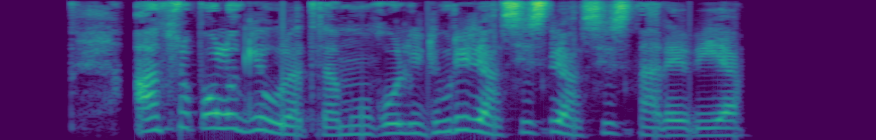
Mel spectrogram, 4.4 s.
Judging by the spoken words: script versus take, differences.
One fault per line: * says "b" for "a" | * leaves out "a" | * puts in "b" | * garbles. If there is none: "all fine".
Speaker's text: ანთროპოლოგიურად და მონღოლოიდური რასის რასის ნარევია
all fine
